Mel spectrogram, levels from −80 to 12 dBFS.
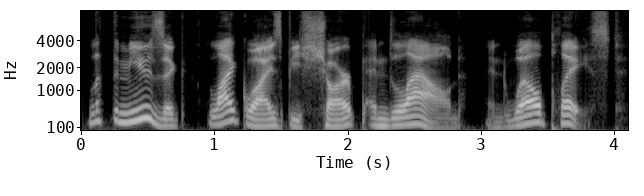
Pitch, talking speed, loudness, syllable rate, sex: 140 Hz, 160 wpm, -18 LUFS, 4.3 syllables/s, male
